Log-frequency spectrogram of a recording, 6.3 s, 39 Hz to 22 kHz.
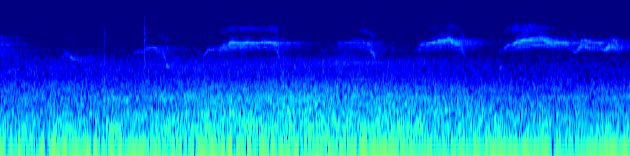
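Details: Falcon nest camera during feeding of two chicks, 13 October 2022, early afternoon: a handful of drawn-out whistled calls, rising then dipping, spaced about a second apart, over a constant low hum.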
